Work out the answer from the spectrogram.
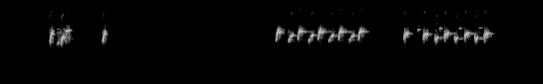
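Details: European goldfinch song aimed at training and stimulating goldfinches to mate: two short opening chirps, a pause, then two dense bursts of quick tinkling twitter separated by a brief gap.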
